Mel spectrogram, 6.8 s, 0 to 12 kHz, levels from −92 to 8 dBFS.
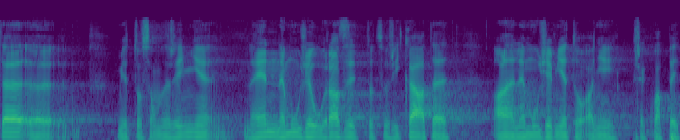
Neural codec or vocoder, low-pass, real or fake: none; 7.2 kHz; real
